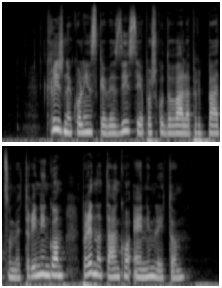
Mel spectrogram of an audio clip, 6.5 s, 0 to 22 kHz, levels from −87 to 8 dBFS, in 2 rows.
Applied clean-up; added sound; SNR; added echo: none; none; none; none.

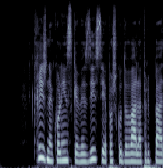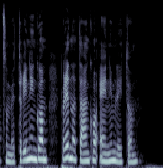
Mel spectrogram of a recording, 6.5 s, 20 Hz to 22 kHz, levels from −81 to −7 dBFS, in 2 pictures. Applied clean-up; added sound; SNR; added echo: neural mask model Resemble Enhance denoiser.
